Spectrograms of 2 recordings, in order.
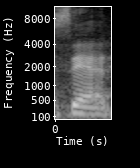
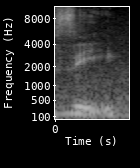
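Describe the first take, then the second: First: The letter is said the Canadian way, zed. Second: The letter is said the American way, zee.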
